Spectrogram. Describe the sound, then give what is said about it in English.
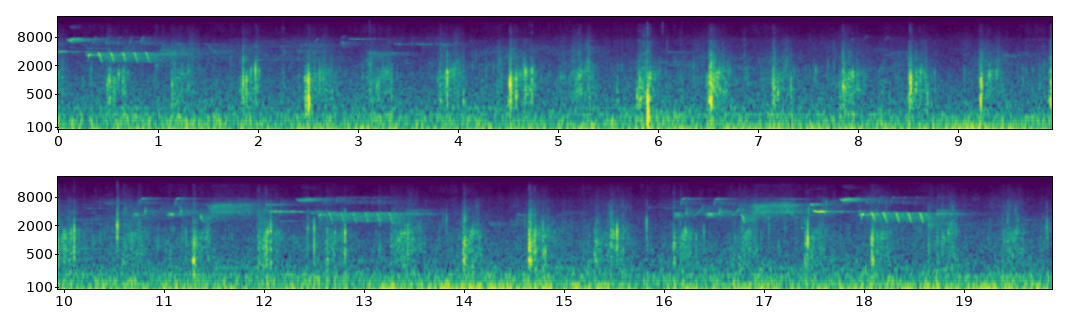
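A song sparrow sings several bright, trilling phrases, repeating every few seconds over steady, crunching footsteps of someone walking. “The song sparrow.”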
